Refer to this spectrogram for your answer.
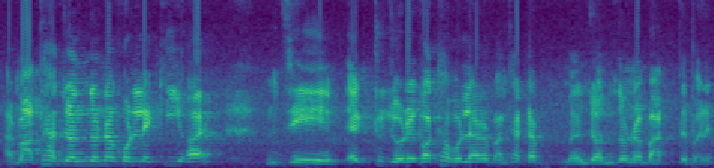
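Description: A man with a headache, talking slowly and quietly in an angry protest vlog on his channel. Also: fairly high pitch, steady tone, slight background noise, low-quality recording. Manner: speaks slowly and quietly, rising in anger. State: has a headache. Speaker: vlogger.

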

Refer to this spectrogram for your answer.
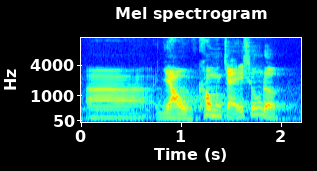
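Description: A man in his thirties, a guest expert on a studio panel, explaining methodically with frequent pauses and fillers, on a lapel mic. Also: mid-range voice, expressive, a little hiss or hum. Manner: measured, explains step by step with many fillers. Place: indoor TV studio set.

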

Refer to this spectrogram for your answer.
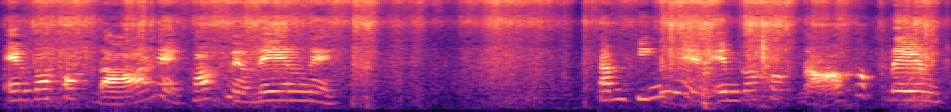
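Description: A woman doing a livestream sales pitch for clothes, chatty and repeating item names and prices again and again. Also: lively intonation, a little slow, noisy background. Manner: chatty, calls viewers "dear sisters".

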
